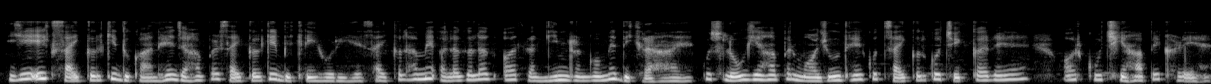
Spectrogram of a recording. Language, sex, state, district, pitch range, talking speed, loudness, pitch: Hindi, female, Bihar, Saran, 165-225 Hz, 215 wpm, -16 LUFS, 195 Hz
